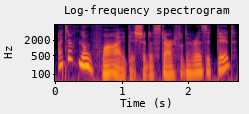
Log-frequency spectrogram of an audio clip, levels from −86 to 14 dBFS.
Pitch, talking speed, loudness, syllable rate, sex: 135 Hz, 260 wpm, -18 LUFS, 5.0 syllables/s, male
